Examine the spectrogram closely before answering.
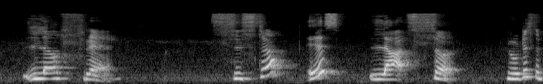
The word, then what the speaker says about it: sœur: It is pronounced sœur.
